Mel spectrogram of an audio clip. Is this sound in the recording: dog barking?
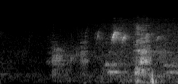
yes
